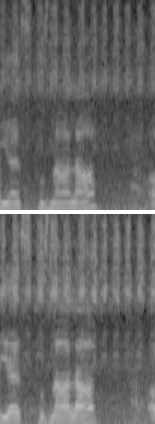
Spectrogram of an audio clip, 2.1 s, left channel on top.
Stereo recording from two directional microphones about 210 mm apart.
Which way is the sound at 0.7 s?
5° left (ahead or behind).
